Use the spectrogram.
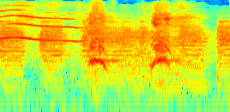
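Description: Tiggy, a dachshund, gives two sharp, close barks amid whiny, high-pitched yelping, with a short trailing whimper at the end.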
